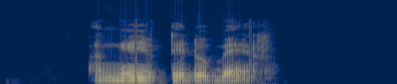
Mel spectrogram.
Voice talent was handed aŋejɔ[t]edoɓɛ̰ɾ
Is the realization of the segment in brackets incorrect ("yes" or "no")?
no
